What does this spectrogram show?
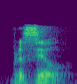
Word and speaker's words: Brazil: muita vogal Brasil ah o apóstrofo aqui marca silaba mais forte vai ser o Zil no final Brasil e a nacionalidade de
